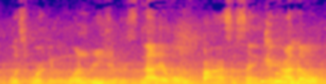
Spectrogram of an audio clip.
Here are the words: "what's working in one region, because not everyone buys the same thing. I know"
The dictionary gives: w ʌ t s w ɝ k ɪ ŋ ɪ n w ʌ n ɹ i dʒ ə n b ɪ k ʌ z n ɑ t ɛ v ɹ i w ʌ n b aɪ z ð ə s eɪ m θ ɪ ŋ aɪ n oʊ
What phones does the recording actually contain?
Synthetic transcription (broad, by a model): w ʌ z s w ɝ k ɪ ŋ ɪ n w ʌ n ɹ i dʒ ə n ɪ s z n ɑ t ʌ ɹ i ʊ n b aɪ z ð ə s eɪ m θ ɪ ŋ aɪ n oʊ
